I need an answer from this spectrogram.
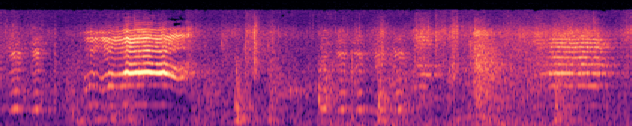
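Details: Sojat and Totapuri goat kids, a newly arrived lot on a goat farm in Pune, India, bleating: a loud, quavering, nasal bleat early on, then several shorter bleats amid overlapping farm noise.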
